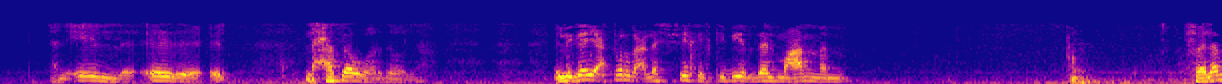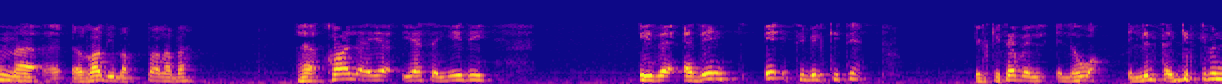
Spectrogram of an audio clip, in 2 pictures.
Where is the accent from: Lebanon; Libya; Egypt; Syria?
Egypt; يعني عندنا في مصر لما واحد مثلا يغلط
